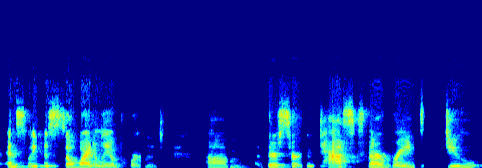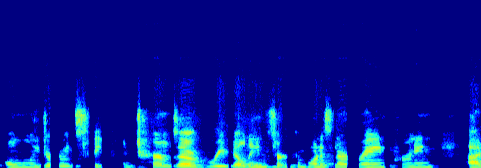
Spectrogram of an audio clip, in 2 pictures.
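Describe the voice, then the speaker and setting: Casting: female workshop presenter, Canadian accent, encouraging and conversational, on the lower side, muffled lo-fi sound. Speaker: workshop presenter on mental health. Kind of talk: informal online workshop presentation.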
